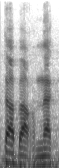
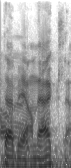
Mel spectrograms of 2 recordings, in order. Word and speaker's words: tabarnak: Ah ouais, c'est comme je disais, tabarnak, c'est tabarnak qu'on dit quoi, pas tabernacle.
